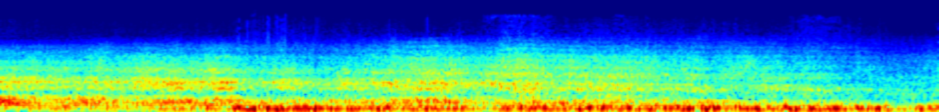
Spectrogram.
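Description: A jet airliner roars steadily as it departs Manchester Airport, a loud continuous engine rumble and whine holding for several seconds with no voices.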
